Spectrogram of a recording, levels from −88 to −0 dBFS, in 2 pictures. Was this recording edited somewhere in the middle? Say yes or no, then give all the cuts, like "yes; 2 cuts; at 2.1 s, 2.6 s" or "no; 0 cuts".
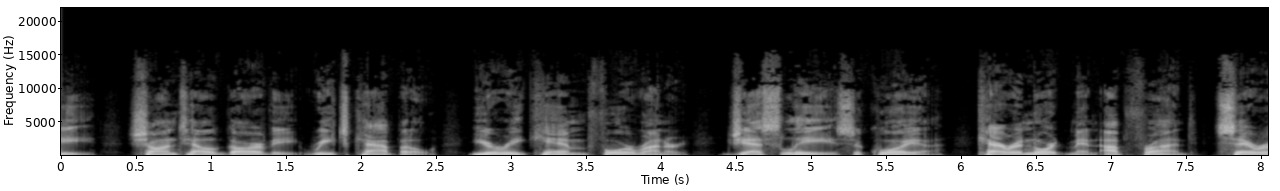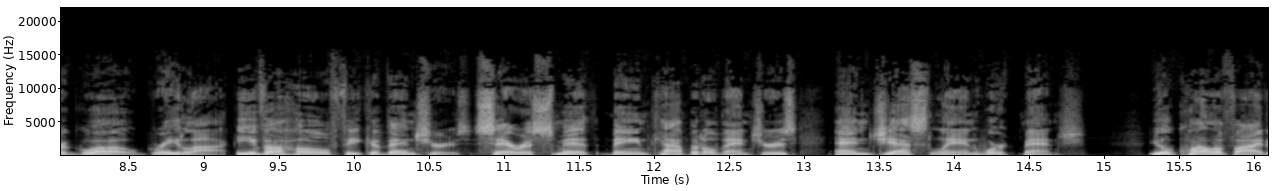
yes; 1 cut; at 9.2 s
